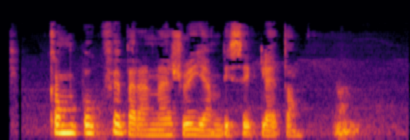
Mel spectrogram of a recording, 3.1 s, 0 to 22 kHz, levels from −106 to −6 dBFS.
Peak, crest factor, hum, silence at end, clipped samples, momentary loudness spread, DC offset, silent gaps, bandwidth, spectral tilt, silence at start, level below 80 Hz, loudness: -6 dBFS; 18 dB; none; 0.4 s; under 0.1%; 17 LU; under 0.1%; none; 11 kHz; -5.5 dB/octave; 0.4 s; -64 dBFS; -24 LUFS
